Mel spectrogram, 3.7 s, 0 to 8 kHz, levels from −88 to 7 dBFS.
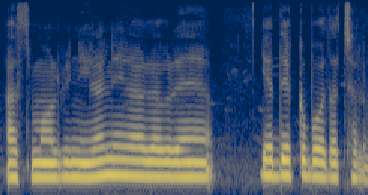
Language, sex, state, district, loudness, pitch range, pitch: Hindi, female, Bihar, Begusarai, -13 LUFS, 185-200 Hz, 185 Hz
